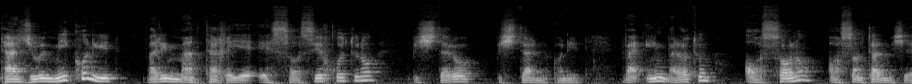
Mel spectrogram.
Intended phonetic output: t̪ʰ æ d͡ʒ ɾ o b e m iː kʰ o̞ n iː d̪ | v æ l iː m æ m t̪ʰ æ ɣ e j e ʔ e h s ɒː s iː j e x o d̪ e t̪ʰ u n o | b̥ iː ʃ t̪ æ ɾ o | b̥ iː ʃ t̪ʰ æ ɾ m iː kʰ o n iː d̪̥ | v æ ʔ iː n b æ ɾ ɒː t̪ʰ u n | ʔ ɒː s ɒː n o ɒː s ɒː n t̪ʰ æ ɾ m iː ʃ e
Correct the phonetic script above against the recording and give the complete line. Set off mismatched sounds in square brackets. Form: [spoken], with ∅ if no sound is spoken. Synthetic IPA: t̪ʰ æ d͡ʒ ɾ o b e m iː kʰ o̞ n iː d̪ | v æ l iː m æ [n] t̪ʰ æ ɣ e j e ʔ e h s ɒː s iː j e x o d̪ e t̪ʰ u n o | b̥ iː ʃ t̪ æ ɾ o | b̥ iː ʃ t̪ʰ æ ɾ m iː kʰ o n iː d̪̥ | v æ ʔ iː n b æ ɾ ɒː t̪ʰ u n | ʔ ɒː s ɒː n o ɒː s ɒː n t̪ʰ æ ɾ m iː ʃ e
